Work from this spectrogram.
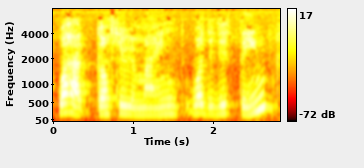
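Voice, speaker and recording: A woman with a Nigerian accent hosting a podcast interview, enthusiastic and quick to laugh, with many exclamations. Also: medium pitch, rough recording. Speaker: podcast host. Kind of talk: casual interview chat.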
